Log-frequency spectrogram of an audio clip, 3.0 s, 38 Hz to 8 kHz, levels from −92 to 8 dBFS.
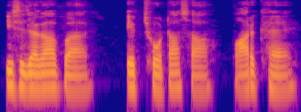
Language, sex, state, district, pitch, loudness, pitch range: Hindi, male, Bihar, Jahanabad, 120 Hz, -19 LUFS, 115-125 Hz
